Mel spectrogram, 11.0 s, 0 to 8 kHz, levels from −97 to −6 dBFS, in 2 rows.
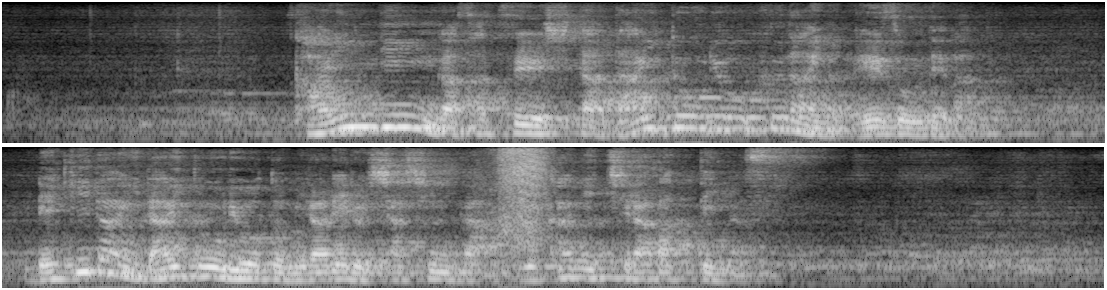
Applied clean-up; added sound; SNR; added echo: none; Fireworks; 6 dB; reverberation time 0.9 s.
